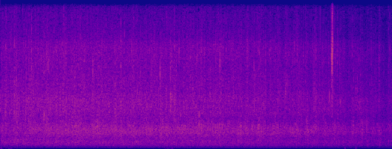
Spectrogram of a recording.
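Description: Church congregation giving a strong round of applause, steady dense clapping heard at a distance and fairly quiet, continuing evenly throughout.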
